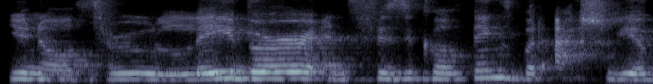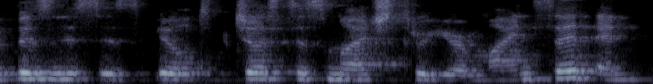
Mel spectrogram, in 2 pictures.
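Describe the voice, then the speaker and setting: A woman's voice: medium pitch, fairly even intonation, moderate pace, reverberant. A young woman from Romania, a mindset coach and guest, talking in a flowing, reflective way and repeating words as she thinks. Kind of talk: casual interview conversation.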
